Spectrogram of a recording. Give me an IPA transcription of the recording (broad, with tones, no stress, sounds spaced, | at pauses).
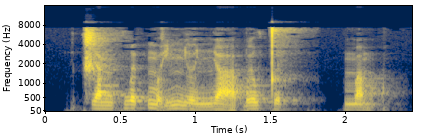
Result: t͡ɕ a˧ ŋ k w ə˦˥ t̚ m ə̰˧˥ j ɲ əː˨˩ ɲ aː˧˩ ɓ ə˧ w t̪ ə˨˩ t̚ | m a̰˧˨ m ʔ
